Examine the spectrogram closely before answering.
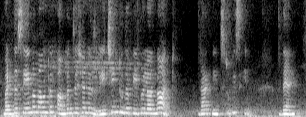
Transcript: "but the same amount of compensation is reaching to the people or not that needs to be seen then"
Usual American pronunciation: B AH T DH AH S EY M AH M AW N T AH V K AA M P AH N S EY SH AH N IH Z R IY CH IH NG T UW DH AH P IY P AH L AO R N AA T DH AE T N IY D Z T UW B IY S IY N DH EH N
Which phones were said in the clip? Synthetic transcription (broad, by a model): B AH T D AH S EY M AH M AW N T AH V K AA M P AH N S EY SH AH N IH Z R IY CH IH NG T UW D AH P IY P AH L AO R N AA T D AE T N IY D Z T UW B IY S IY N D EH N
